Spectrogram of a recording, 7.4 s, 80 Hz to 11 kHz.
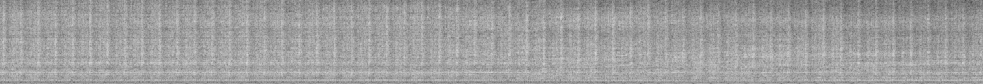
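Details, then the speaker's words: Accident-damaged 7.3 Powerstroke diesel: steady idle with a sharp puffing tick about four times a second; small exhaust leak at the turbo, where the exhaust likely cracked off its V-band mount. "So it's got a small exhaust leak, so it sounds kind of funky."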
